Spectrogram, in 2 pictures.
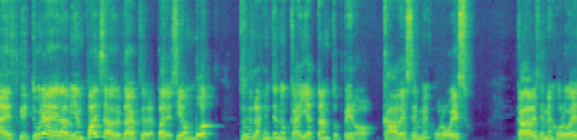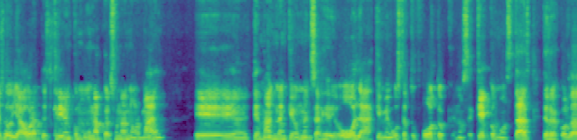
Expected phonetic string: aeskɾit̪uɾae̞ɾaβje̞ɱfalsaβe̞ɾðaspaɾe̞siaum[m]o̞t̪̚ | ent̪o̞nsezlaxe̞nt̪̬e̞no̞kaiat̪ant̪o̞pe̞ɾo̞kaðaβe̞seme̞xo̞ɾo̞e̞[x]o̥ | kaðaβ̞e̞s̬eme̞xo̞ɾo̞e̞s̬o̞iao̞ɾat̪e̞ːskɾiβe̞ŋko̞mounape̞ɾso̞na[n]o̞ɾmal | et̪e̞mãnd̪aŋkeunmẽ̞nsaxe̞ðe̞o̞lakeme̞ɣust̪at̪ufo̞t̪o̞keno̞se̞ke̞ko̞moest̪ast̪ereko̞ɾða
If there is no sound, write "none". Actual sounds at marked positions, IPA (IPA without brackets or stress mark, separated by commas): b, s, n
